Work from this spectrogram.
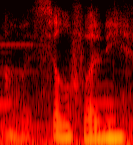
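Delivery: very low, very flat deadpan delivery. Commenting during a game stream, in the most deadpan voice. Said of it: "You said in the most deadpan voice".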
